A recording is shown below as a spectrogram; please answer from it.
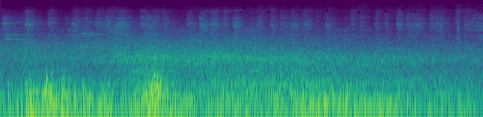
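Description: Steady low traffic rumble of a city street, with music playing over it.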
